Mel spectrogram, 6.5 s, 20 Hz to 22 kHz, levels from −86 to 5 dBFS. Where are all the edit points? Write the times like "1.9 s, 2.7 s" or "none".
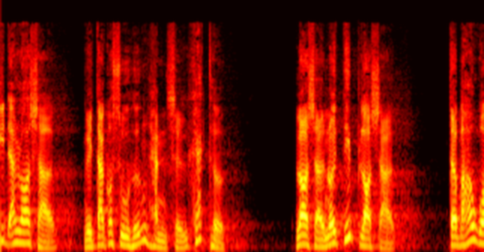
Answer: none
